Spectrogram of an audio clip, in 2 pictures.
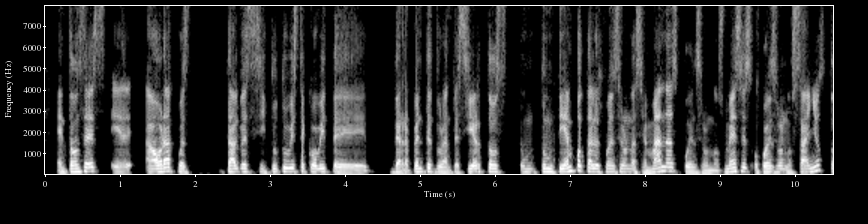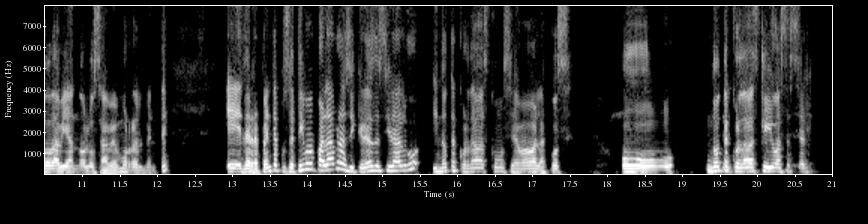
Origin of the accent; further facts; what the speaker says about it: Mexico City, Mexico; como buen chilango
